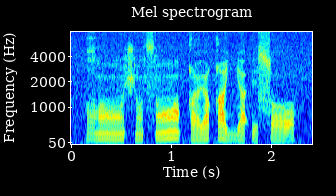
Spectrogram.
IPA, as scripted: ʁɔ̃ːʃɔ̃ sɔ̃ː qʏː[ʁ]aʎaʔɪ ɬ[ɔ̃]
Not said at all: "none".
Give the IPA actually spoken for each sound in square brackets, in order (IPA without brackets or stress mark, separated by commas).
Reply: q, ɔ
